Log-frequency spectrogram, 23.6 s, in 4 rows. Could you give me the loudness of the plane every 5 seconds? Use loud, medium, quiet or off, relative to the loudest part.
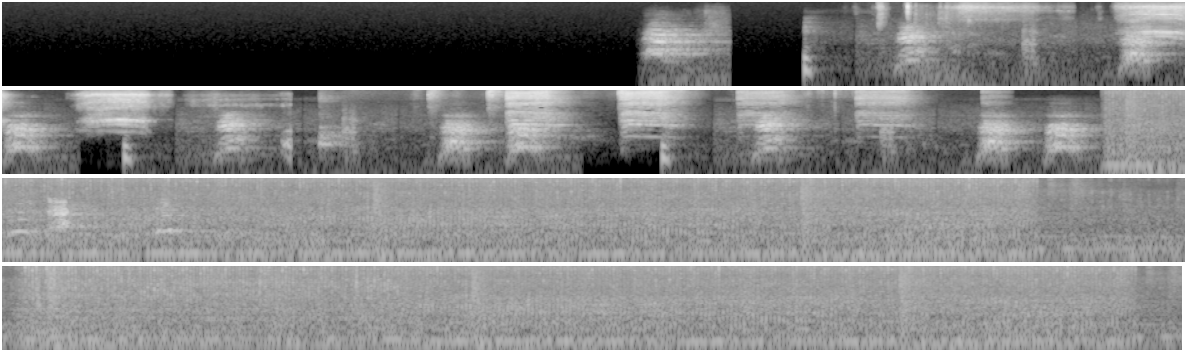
off, off, loud, loud, loud.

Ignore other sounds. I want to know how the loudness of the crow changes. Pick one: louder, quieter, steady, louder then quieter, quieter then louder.
quieter.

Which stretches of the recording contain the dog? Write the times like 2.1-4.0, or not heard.
3.2-13.6.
